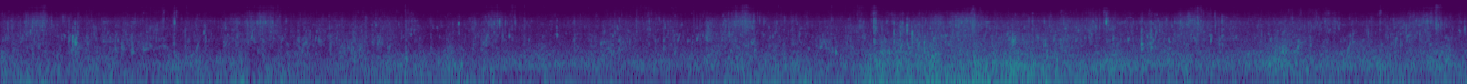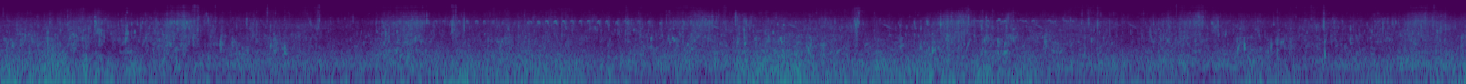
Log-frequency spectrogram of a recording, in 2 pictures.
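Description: Kayak being paddled: the paddle blades splash into the water in short, irregular strokes over a steady low rumble, louder for a couple of seconds about nine seconds in.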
